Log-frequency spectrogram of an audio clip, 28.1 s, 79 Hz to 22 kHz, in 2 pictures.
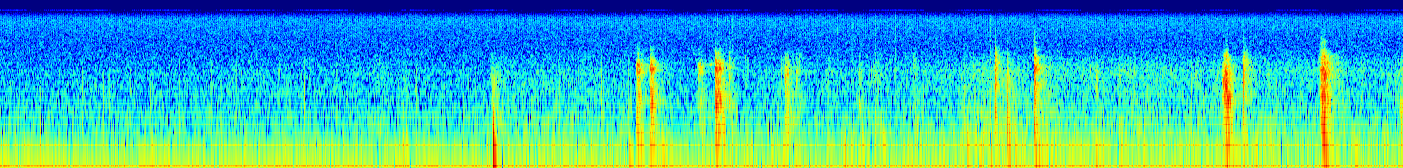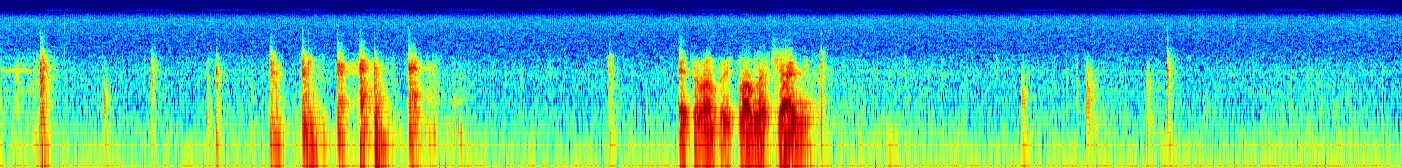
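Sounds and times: film soundtrack hiss: 0.0s - 28.0s.

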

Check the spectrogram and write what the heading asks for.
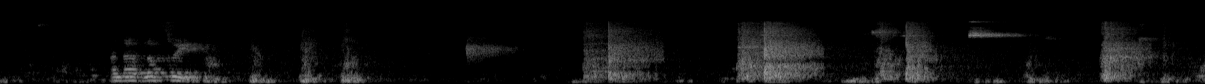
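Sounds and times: shoes squeaking on court floor: 2.0s - 3.7s, 7.4s - 12.0s
squash ball knocking: 2.0s - 3.7s, 5.8s - 6.7s, 7.3s - 9.5s, 10.2s - 12.0s.

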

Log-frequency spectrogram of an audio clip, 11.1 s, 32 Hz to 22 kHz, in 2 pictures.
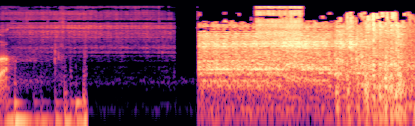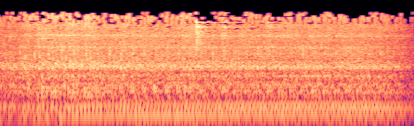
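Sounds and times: engine idling: 2.6s - 11.0s.

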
